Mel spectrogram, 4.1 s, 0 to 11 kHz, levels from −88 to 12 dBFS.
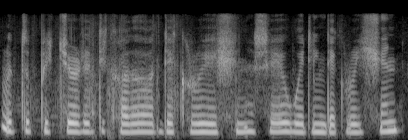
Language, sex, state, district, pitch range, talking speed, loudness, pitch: Nagamese, female, Nagaland, Kohima, 195-210 Hz, 145 wpm, -18 LUFS, 200 Hz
